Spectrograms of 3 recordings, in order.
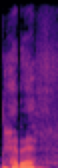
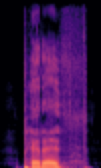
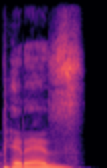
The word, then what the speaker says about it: Perez: Yes, that's how you pronounce his surname, Perez. It is Spanish. It is not English. Nitanda gliti English. It is Perez. The Z is pronounced as th. Okay? Perez. Not Perez.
